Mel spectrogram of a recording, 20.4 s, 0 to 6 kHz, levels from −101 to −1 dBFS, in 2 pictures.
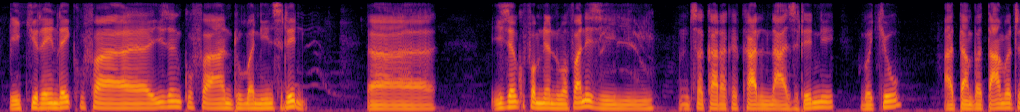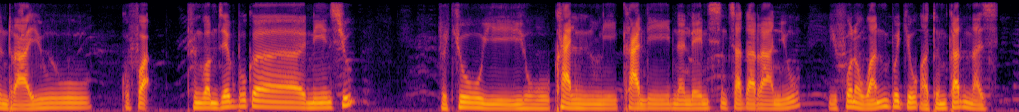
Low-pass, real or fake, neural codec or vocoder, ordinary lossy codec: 5.4 kHz; real; none; none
